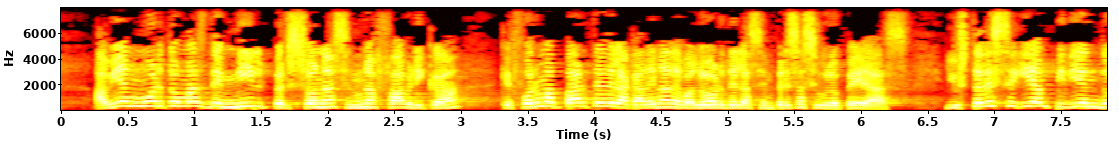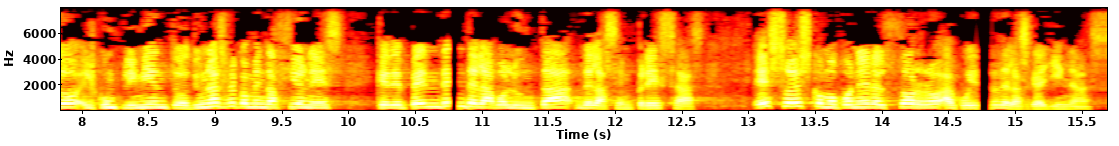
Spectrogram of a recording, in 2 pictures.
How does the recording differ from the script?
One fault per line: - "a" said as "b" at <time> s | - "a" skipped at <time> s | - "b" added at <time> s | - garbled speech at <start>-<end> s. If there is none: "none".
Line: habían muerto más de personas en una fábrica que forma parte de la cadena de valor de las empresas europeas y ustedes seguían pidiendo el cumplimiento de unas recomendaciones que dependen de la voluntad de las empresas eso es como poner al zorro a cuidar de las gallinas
- "mil" added at 1.2 s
